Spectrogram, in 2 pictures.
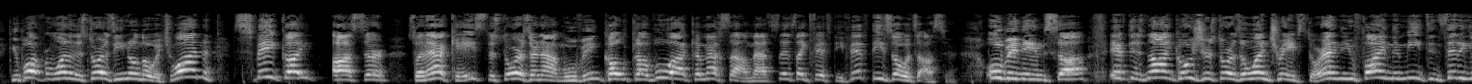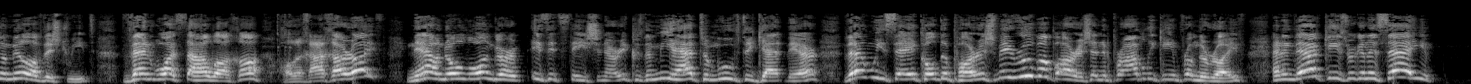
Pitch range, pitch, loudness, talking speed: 210-280 Hz, 250 Hz, -17 LUFS, 200 wpm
